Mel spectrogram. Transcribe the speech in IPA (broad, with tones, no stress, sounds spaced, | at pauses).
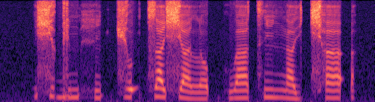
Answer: ɕ ə˥˧ ɡ i˧ m h ĩ˨ k̚ t͡ɕ o˦ ʔ t͡s a˦ ɕ a˨˩ l ɔ˨ p̚ h w a˦ t͡s ĩ˥˧ ŋ a˨˩ j t͡ɕʰ a˦ ʔ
